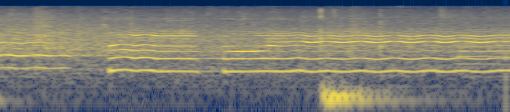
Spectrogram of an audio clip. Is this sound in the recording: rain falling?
yes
